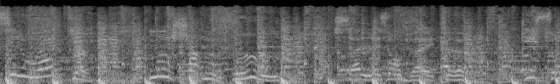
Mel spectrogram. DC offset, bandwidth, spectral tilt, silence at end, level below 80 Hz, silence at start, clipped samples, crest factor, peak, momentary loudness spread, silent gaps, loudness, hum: under 0.1%; 17 kHz; -3 dB/octave; 0 s; -28 dBFS; 0 s; under 0.1%; 16 dB; -2 dBFS; 3 LU; none; -18 LUFS; none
